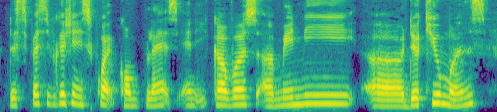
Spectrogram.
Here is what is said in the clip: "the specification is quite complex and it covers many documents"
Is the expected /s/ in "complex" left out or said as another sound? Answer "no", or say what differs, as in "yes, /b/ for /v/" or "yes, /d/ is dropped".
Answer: no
